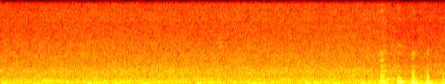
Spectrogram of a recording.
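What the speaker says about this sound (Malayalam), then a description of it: "ഭയങ്കര മഴ പെയ്യുന്നുണ്ട്" Heavy rain pours down outdoors onto rocks, a dense, loud, continuous rushing hiss that stays steady throughout, with a few soft low thumps underneath.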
